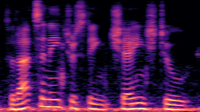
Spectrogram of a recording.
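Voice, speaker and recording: Swiss German-accented man, steady humming background. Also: medium pitch. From Switzerland. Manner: measured, with frequent pauses and "uh" fillers. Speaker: podcast guest, business owner. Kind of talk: casual interview answers. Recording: background hum.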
